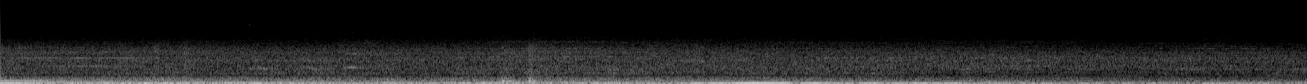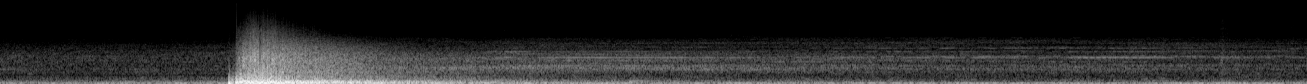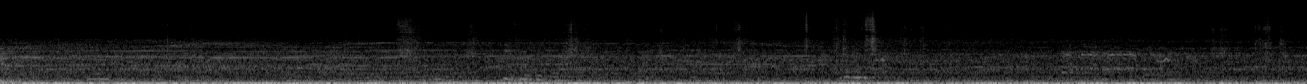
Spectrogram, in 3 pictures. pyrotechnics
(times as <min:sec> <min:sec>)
0:15.4 0:18.9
